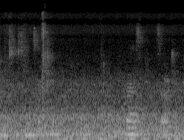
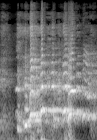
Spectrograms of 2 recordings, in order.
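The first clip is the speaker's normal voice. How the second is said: big high burst of laughter; loud laugh; 12 dB louder than usual. Real, not acted. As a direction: crack up loudly at the punchline. Burst of laughter after punchline.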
